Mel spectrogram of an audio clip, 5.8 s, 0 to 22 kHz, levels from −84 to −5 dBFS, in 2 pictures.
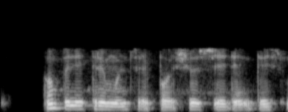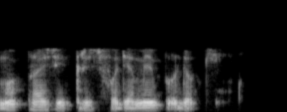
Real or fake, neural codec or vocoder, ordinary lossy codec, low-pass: fake; codec, 16 kHz, 8 kbps, FunCodec, trained on Chinese and English, 25 frames a second; MP3, 32 kbps; 3.6 kHz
